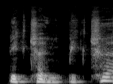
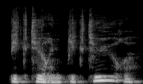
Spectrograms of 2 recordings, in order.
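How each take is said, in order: First: It is said with an English accent. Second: It is said with a French accent. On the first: "avec un effort de prononciation" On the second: "si je prononce ces mots à la française"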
